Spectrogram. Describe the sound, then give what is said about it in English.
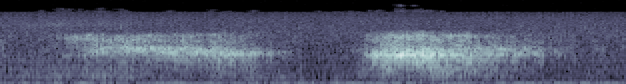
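A man breathes heavily during a phone call: two long, loud, hissy breaths with a short gap between them, alone without speech. “Sir, if you want to take a moment to breathe... It sounds like you've been running up and down stairs very heavily.”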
